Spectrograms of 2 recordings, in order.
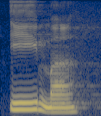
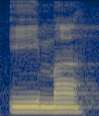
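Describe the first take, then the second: First: The first syllable is high, the second low. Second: Both syllables have a low tone. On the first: I am showing. "é alto, baixo" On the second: I show. "presente, baixo, baixo"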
